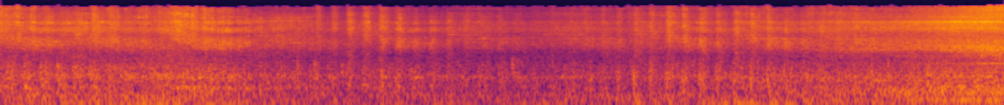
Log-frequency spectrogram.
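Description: Loaded hopper cars of a freight train rolling past close by: a steady rumble of wheels on rail with clickety-clack over the joints. Near the end a diesel locomotive at the tail of the train grows louder as it nears.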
